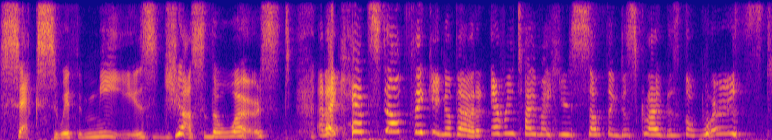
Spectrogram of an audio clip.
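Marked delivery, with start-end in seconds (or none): 0.0-2.9 put-on villain voice, much slower. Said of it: "in that voice just make him go".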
